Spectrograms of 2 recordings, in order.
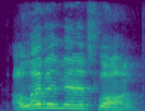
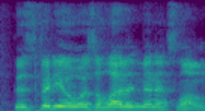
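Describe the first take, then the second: First: Eleven punched higher and louder; stress on eleven. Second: Said in the usual way. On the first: Shown as a demonstration. Vlogger taunts the rival about video length, punching Eleven. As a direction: hit Eleven hard, proving the point.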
